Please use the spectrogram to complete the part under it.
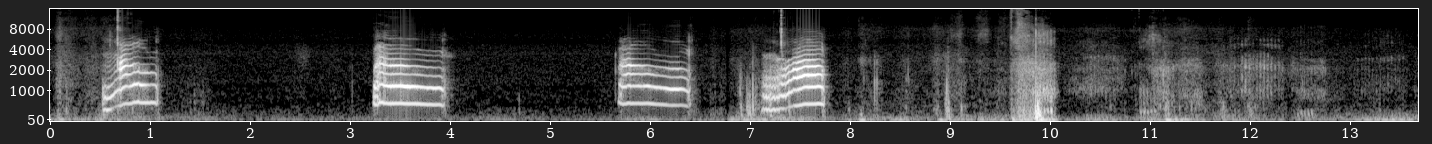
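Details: Male Maine Coon meowing loudly as a wake-up call, wanting cuddles: four drawn-out, rising then falling meows a couple of seconds apart, followed by rustling, a thump and soft shuffling sounds.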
